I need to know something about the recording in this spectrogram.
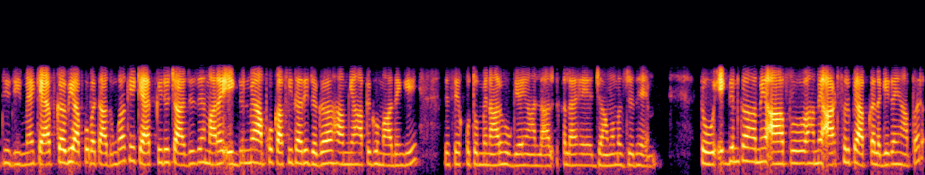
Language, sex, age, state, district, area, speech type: Urdu, female, 30-45, Delhi, South Delhi, urban, conversation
